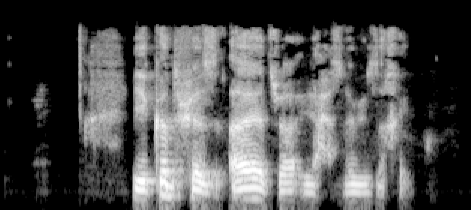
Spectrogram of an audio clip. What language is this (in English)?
Abkhazian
